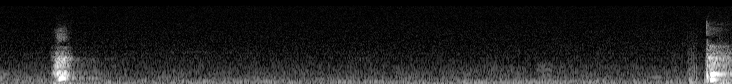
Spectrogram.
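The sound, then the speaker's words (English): A sharp intake of breath as a person holds it, then about six seconds of near silence over faint hiss, ending in a loud, abrupt gasp for air. “Just try holding your breath. I'm going to try it right now.”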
